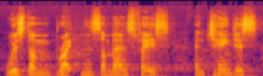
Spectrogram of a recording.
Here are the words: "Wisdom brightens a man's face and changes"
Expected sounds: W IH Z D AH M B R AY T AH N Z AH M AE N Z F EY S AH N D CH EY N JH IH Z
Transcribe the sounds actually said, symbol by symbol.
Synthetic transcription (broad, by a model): W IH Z D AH M B R AY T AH N S AH M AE N S F EY S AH N CH EY N JH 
